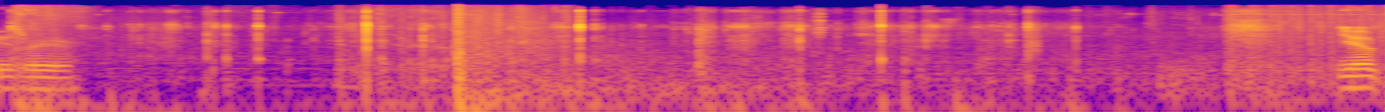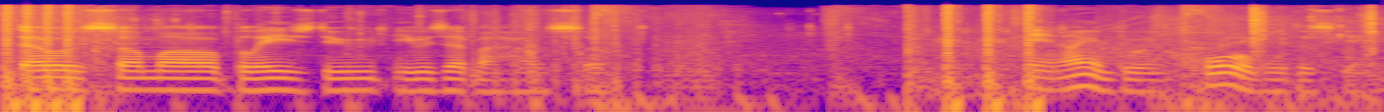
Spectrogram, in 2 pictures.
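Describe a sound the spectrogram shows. Gunfire crackles in short rapid bursts.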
